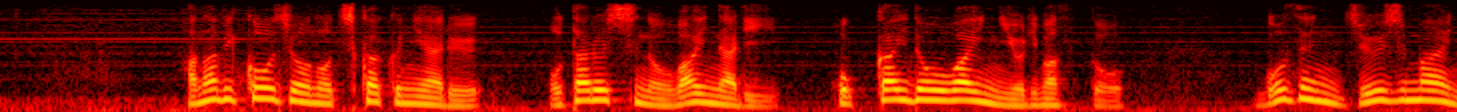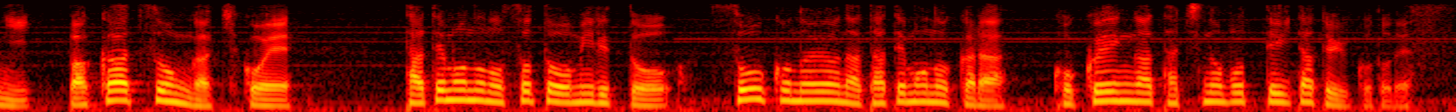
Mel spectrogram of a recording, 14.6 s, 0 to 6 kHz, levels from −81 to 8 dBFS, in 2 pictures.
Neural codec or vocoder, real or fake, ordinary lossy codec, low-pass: none; real; Opus, 24 kbps; 5.4 kHz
